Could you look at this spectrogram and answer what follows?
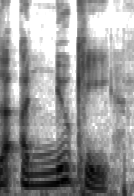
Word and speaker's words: NQE: position, which Neil McDonald calls a nuki. That's how he pronounces NQE.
